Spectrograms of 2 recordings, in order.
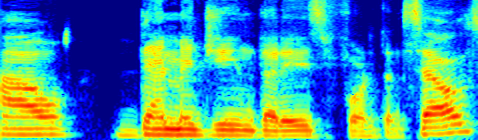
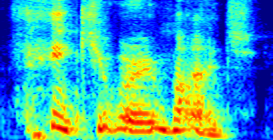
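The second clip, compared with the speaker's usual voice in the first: polite brush-off; 7 semitones higher than usual. Pretend. Dancer politely dodging unwanted feedback, sing-song high thanks. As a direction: brush the critic off with sweet politeness. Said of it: "you will do what? Go".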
